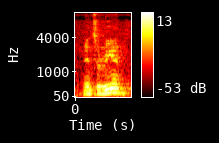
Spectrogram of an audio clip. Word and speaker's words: Renteria: How do you say his name? Sergeant Renteria? Renteria? Yes. Come on, dog.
